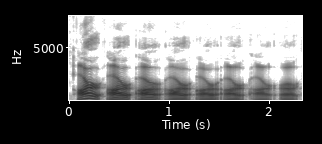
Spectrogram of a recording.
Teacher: Americans really curl the tongue up and back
